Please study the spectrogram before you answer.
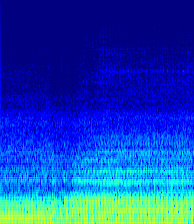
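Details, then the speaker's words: Yamaha Bolt V-twin just after a ForceWinder intake install; a wire was knocked during the install and ABS is acting up: deep, even V-twin pulse rising smoothly with speed, air rush audible, no knocks or misses; normal running. "I've obviously knocked a wire while I was threading a hose through, but that sounds like the bike's running as it should."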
